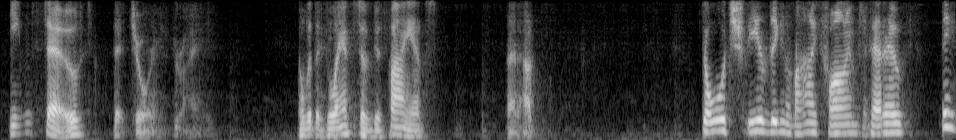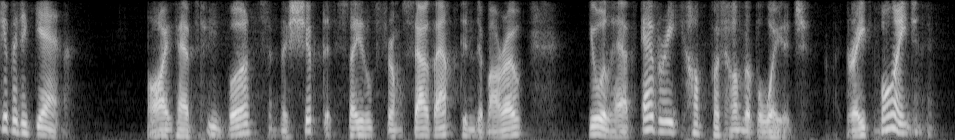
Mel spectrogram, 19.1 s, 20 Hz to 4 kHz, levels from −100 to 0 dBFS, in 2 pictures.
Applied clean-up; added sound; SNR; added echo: neural mask model DeepFilterNet 3.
